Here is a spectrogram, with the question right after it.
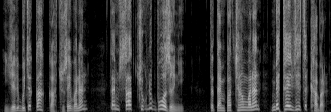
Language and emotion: Kashmiri, disgusted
